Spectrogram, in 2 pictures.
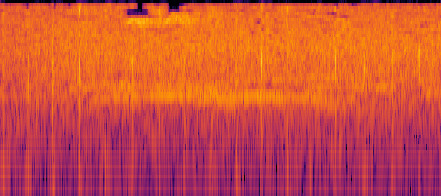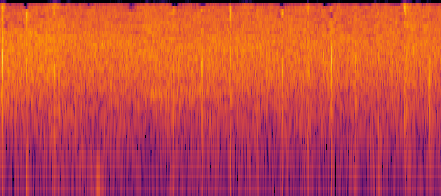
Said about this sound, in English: On behalf of the panel, I'd like to say thank you to the audience, please. And one more round of applause for the great panel.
